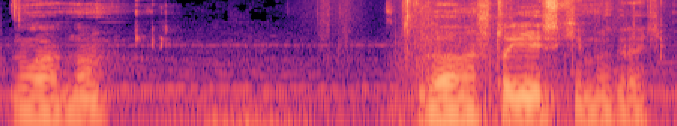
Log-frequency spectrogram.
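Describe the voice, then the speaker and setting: A man's voice: medium pitch, level tone, a little slow, dark tone. A man giving casual gameplay commentary, muttering running remarks to his opponent as he plays. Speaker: gamer commentating own online matches. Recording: game music behind the voice. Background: fighting game music and sound.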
